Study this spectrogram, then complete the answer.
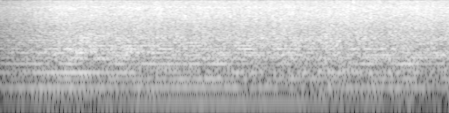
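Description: Steady rain in the video game Pathfinder: Kingmaker, a continuous soft hiss of falling drops over a low ambient hum, even and unbroken throughout with no voices.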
